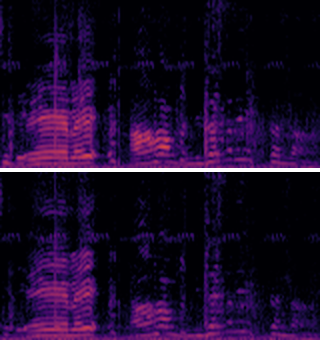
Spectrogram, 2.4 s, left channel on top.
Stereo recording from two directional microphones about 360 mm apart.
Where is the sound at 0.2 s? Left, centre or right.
Centre.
